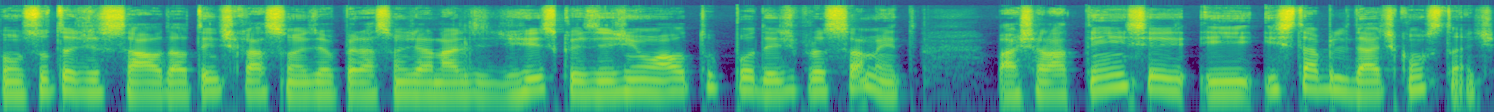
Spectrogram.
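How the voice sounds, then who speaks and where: Man at medium pitch, fairly quick pace, ordinary pitch variation, dry, close sound with no echo, very clean recording with a silent background. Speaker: student. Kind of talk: student presentation, partly reading aloud. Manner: fast.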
